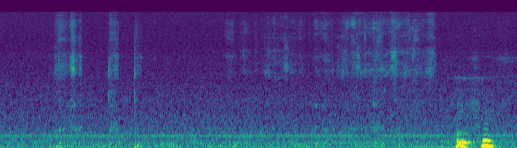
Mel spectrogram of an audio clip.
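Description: Metal palette knife scraping and spreading paint on paper: a few short, faint scrapes in the first two seconds, then a longer stretch of soft scraping.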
